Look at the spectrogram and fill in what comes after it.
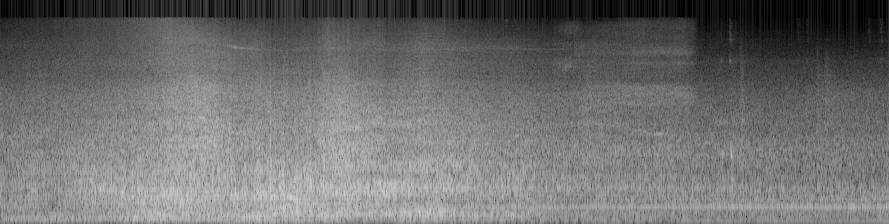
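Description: Siemens Desiro diesel railcar passing close by: its engine and wheels on the rails grow louder over the first couple of seconds, peak as the cars go past, and fade about halfway through to a steady low hum as it draws away.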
